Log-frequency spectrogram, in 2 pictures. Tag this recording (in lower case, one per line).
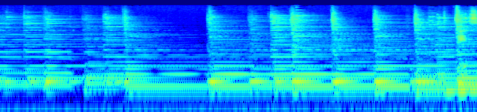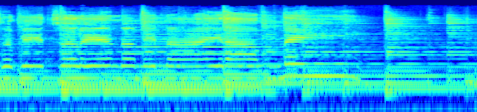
music
plucked string instrument
strum
musical instrument
guitar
